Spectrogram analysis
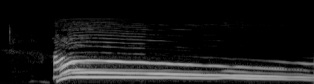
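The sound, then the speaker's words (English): A wolf lets out one long, sustained howl that starts abruptly and slowly slides lower in pitch, loud with no other sounds around it. “In this portion of the show, we like to support our United States wolves and bear populations.”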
